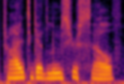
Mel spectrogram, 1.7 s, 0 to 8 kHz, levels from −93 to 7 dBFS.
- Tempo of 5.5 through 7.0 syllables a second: No, 4.3 syllables/s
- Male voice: Yes, male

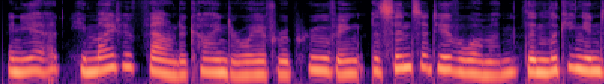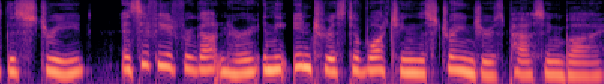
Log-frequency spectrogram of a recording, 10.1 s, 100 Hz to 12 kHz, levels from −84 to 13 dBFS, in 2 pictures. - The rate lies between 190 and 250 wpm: Yes, average, 195 wpm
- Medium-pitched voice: No, high, 210 Hz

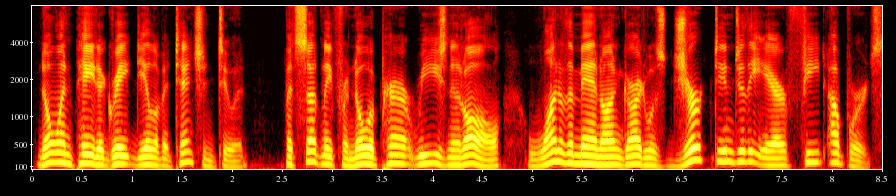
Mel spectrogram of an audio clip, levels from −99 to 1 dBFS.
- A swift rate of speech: Yes, fast, 220 wpm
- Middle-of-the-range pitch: Yes, medium, 145 Hz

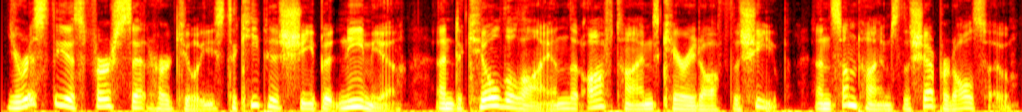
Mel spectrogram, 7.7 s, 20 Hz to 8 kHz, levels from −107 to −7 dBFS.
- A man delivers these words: Yes, male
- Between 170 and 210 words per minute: Yes, fast, 205 wpm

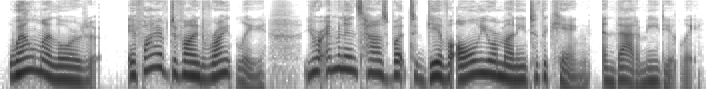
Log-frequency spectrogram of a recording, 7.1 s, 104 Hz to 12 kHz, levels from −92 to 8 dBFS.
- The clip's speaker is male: No, female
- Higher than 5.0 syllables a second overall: Yes, 5.5 syllables/s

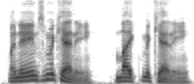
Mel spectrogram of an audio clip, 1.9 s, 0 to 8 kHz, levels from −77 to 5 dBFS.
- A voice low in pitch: Yes, low, 110 Hz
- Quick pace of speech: No, slow, 125 wpm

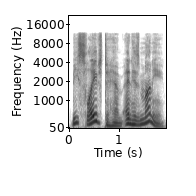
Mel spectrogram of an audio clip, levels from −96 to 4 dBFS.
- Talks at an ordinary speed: No, fast, 215 wpm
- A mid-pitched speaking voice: Yes, medium, 150 Hz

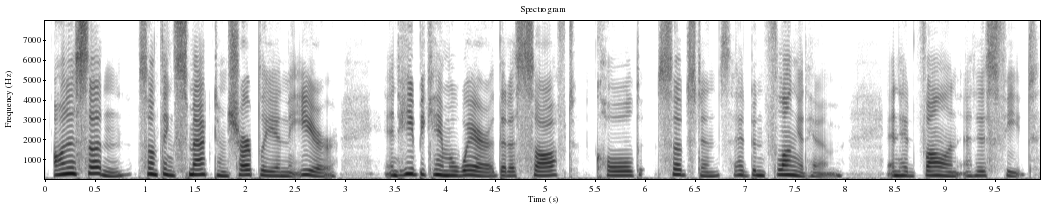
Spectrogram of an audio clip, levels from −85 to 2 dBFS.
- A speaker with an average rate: Yes, average, 180 wpm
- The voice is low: No, high, 215 Hz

